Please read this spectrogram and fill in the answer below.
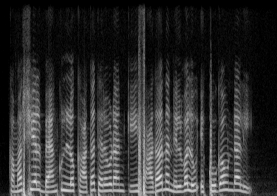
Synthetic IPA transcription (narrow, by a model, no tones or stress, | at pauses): kɐmɐɾʂijɐlbjaːŋkulːo̞ːkaːt̪ɐt̪ɛɾɐʋɐɽaːnikisaːd̪ʱaːɾɐɳɐnilʋɐluʔe̞kːuʋɐɡaːuɳɖaːli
